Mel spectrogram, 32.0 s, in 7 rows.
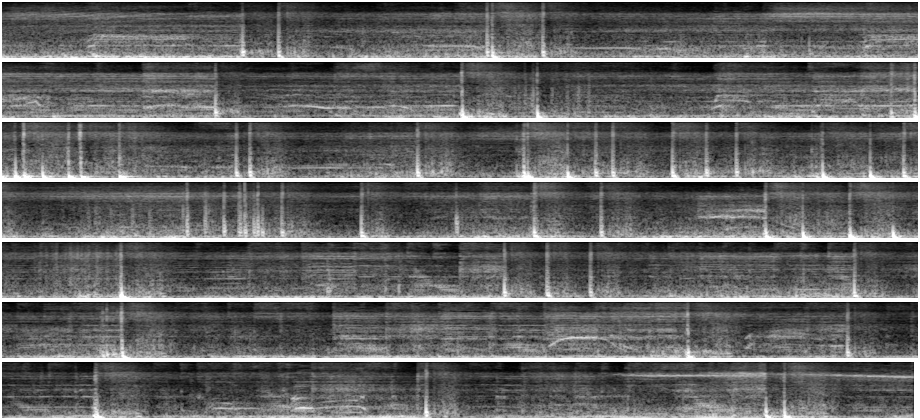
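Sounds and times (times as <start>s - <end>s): fireworks bursting: 0.0s - 32.0s
music playing: 0.0s - 32.0s.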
